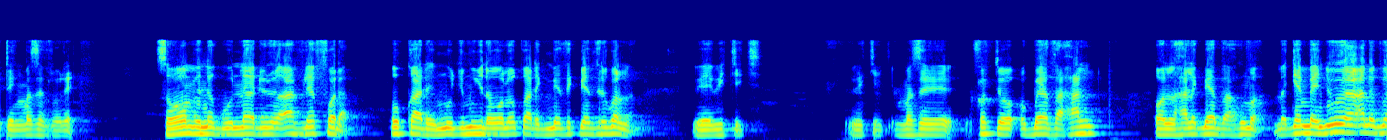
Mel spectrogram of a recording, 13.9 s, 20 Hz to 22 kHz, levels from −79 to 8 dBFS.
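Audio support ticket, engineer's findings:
Findings: no fault found in the speech, which is carried over G.722 wideband coding at 64 kbit/s with at most faint coding traces.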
